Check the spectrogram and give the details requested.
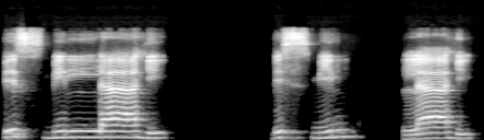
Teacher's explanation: اس کے لام سے پہلے کیا ہے، زیر ہے، تو ہم پڑھیں گے باریک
